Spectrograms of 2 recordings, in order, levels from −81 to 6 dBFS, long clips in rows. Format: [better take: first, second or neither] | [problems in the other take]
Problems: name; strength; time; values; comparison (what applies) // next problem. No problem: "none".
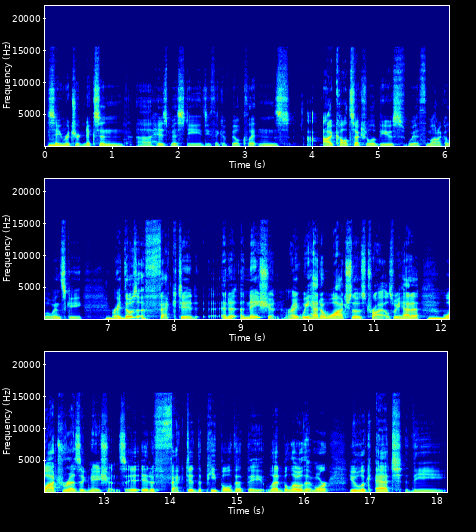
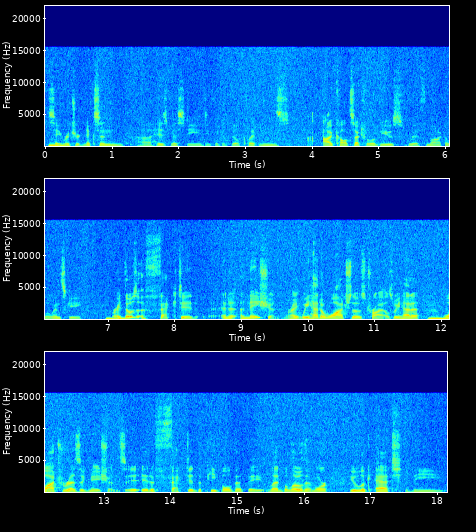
first | hiss; loud; throughout; 10 dB below the speech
